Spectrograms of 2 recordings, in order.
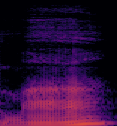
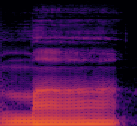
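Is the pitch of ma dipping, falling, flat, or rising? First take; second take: rising; flat. First: The pitch rises toward the end. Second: The pitch stays level and flat. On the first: "The second tone is rising ma, like you're asking a question" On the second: "flat sound ma"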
